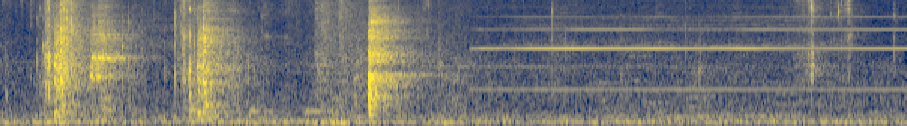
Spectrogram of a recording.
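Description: Angiography X-ray system's steady electronic exposure tone starting about three seconds in, held as a contrast acquisition run is recorded. Before it come three short bursts of noise.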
